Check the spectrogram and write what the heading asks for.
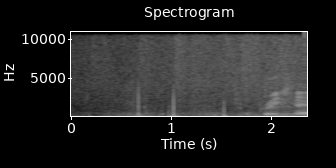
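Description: Quiet room tone with a low hum and about three soft, low thumps spread through it.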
